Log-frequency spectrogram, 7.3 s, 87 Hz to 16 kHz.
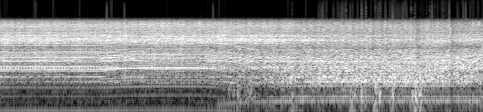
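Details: Toyota 5S-FE petrol engine idling with a light, uneven tapping about three times a second that sharpens as revs rise; owner asks what causes the knock, source unknown.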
